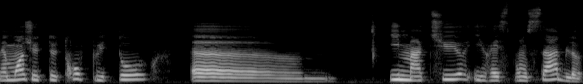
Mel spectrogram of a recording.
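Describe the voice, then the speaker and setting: A woman with a Togolese accent speaks at a very slow pace with long, frequent pauses. Her medium-pitched voice has lively intonation over a quiet background. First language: Mina (speaking French). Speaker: video blogger. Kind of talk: personal testimony. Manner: halting, frequent hesitations.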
